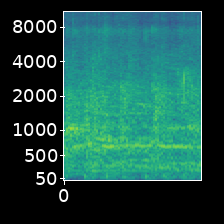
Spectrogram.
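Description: Audience applause after a student speech contest at a school Ramadan event, a brief, steady wash of clapping with some voices mixed in.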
